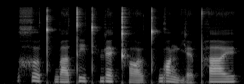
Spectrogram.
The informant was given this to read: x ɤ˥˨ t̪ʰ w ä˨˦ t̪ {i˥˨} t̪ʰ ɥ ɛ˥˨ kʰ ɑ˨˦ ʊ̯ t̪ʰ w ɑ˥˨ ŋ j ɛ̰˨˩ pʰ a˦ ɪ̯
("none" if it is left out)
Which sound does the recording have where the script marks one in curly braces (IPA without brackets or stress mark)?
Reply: i˥˨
